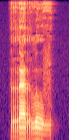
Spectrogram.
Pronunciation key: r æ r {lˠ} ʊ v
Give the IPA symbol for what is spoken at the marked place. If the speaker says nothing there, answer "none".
l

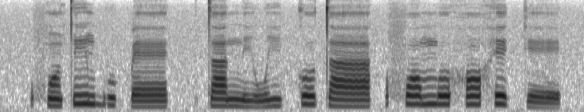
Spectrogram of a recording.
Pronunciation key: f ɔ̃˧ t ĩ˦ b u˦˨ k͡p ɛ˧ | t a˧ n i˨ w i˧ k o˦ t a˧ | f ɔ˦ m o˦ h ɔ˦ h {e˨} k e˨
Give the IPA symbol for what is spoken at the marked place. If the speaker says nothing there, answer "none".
e˦˨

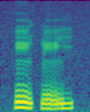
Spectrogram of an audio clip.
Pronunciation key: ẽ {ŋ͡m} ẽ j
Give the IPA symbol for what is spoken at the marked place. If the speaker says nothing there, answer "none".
k͡p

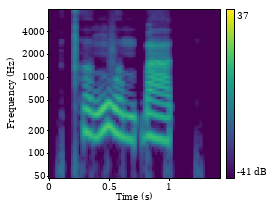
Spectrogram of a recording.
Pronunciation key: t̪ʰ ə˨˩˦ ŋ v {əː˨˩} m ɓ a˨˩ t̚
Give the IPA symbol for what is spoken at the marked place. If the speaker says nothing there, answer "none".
ə˨˩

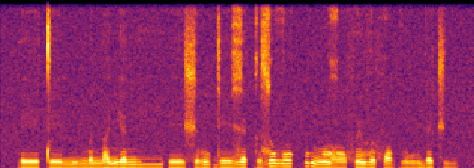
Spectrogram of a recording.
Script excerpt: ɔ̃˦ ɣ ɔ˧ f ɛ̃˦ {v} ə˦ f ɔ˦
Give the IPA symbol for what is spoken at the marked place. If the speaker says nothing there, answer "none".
v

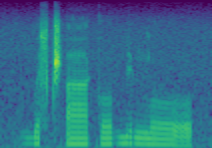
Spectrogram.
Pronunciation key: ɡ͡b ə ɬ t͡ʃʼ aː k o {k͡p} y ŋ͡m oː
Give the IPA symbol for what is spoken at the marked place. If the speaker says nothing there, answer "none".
ɡ͡b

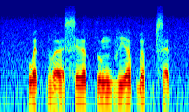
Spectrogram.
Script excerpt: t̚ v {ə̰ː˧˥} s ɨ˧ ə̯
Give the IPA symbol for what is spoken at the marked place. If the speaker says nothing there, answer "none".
əː˧˩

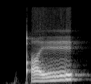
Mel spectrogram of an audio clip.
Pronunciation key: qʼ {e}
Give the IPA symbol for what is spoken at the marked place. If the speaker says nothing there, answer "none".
e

